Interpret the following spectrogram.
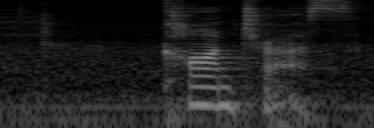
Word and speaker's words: contrast: Nouns typically first syllable, verbs second syllable, okay?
